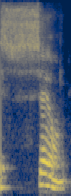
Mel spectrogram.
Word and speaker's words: seon: En Corea se dice seon, son, S-E-O-N. Esto equivale a zen, pero es como lo pronuncian allí.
